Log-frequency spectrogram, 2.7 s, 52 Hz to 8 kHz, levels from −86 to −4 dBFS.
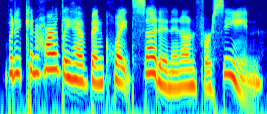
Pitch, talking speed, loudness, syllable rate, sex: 240 Hz, 225 wpm, -21 LUFS, 6.2 syllables/s, female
